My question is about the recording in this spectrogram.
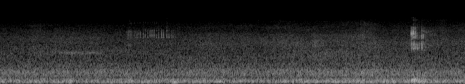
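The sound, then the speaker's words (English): Steady roar of ocean surf on a beach in Kauai mixed with gusting wind buffeting the microphone, during a water purification ceremony; a continuous outdoor wash of noise with no voices and a brief brighter splash near the end. “And you might even hear the ocean and the wind as we are in a public place.”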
